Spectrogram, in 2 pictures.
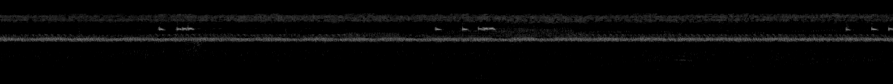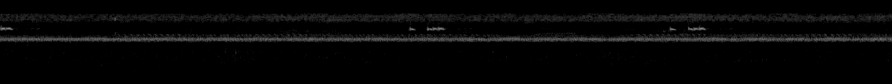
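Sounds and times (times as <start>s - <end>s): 
cicada drone: 0.0s - 17.8s.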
